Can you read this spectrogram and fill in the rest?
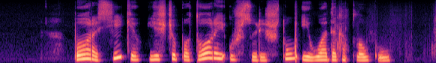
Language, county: Lithuanian, Telšiai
